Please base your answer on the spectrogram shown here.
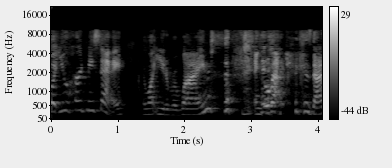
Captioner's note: chuckles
